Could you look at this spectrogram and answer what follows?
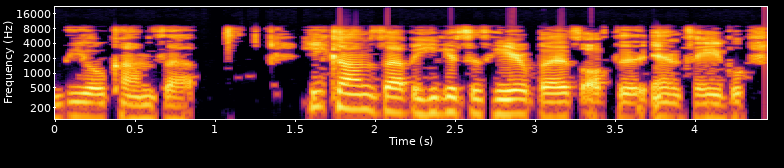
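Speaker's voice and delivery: ordinary delivery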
